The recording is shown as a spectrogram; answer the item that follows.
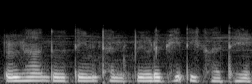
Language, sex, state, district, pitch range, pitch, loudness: Chhattisgarhi, female, Chhattisgarh, Rajnandgaon, 155-170 Hz, 165 Hz, -16 LUFS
